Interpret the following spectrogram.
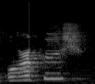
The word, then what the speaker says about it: Oropouche: new mosquito virus in the state, which is Oropouche.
